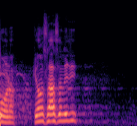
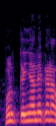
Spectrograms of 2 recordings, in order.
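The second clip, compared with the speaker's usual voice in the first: ordinary talk, nothing marked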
